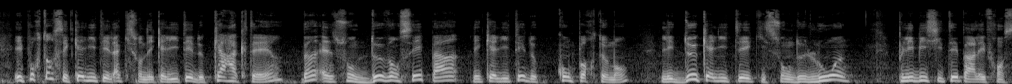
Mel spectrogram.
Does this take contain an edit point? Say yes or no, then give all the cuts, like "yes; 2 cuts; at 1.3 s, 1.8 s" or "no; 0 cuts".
yes; 1 cut; at 3.0 s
